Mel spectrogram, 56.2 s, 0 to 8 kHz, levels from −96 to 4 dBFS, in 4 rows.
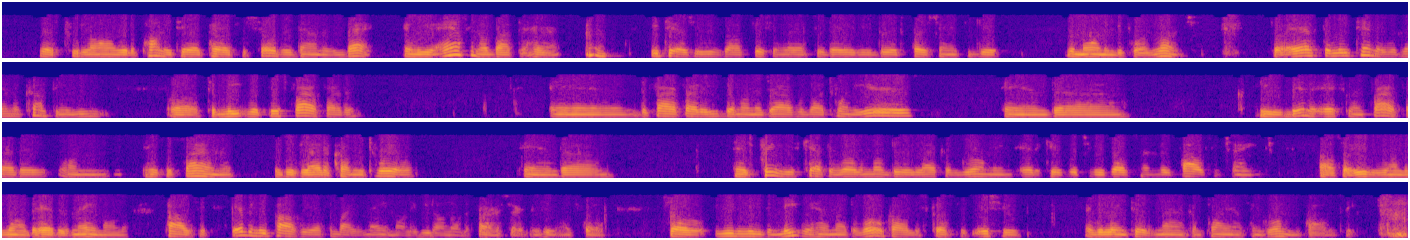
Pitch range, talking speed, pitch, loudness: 105-120 Hz, 165 wpm, 110 Hz, -27 LUFS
